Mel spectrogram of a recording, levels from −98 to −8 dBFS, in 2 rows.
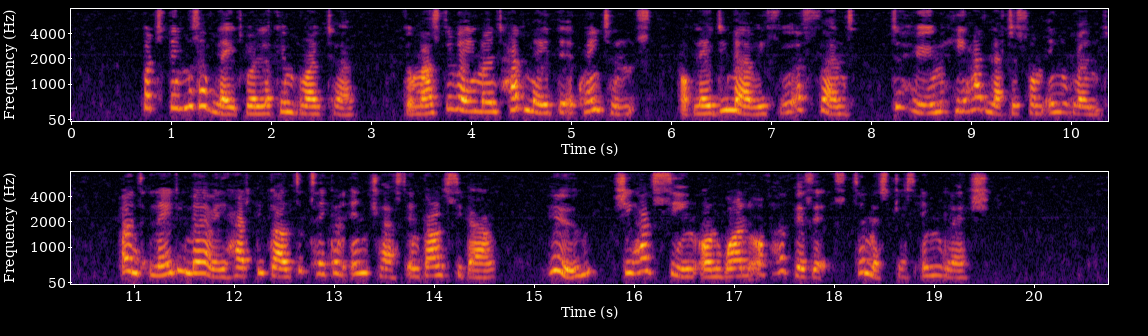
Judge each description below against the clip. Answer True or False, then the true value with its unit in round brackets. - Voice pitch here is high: True (255 Hz)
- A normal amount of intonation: False (7.0 semitones)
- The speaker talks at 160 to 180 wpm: False (145 wpm)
